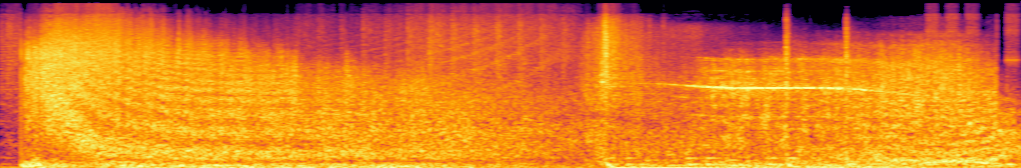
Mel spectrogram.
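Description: US Air Force fighter jets fly sorties, a loud continuous jet roar sweeping past close by with a brief dip and a heavy thump midway, then the engine noise swells again and carries on.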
